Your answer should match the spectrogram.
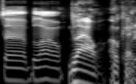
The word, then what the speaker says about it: Blau: It's German so it's pronounced Blau.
